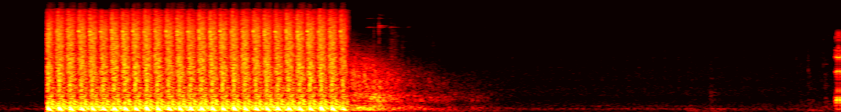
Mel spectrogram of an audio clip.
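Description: Gepard anti-aircraft autocannons in War Thunder fire one loud, continuous rapid burst for about three seconds, a hammering drumroll of shots that stops abruptly and leaves a long fading echo with no speech.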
